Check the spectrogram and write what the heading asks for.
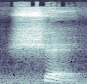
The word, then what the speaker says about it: che: shake is this double is considered a double consonant the way you say it even though there really is no printed double consonant why is it a double consonant because there's a slight stop after the e before che right and che you mean to do it when you say it he's giving me shake you see che he's giving me shake not he's scared of me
